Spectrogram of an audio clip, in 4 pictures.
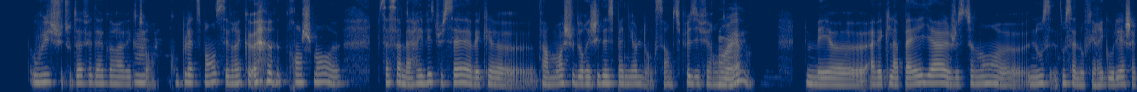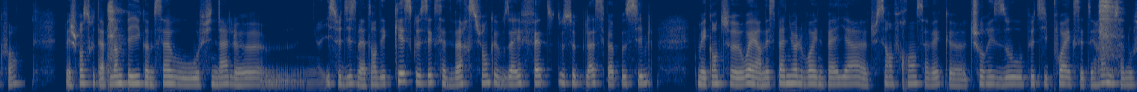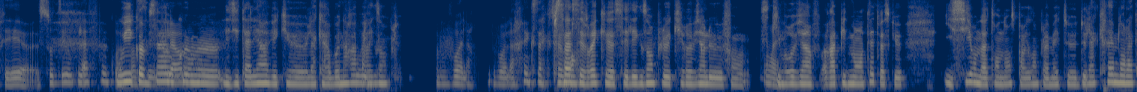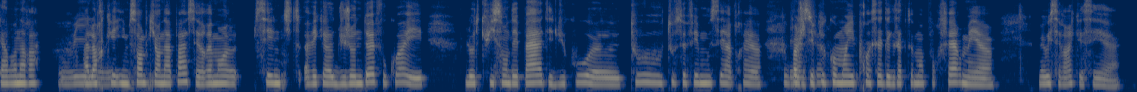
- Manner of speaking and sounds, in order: other background noise; chuckle; other noise; chuckle; drawn out: "hem"; chuckle; laughing while speaking: "exactement"; chuckle
- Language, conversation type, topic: French, podcast, Quel plat local t’a le plus surpris pendant un voyage ?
